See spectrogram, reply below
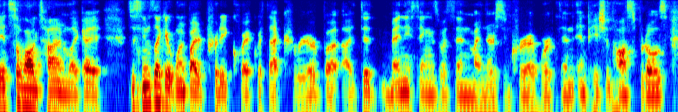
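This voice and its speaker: A man in his thirties, a guest in a casual video-call interview, talking in a friendly, rambling way with many uhs. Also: lowish voice. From Canada. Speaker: guest, nurse and business owner.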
